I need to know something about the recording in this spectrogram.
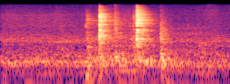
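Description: Two sharp plastic clicks about half a second apart, with a fainter one just after, as a whiteboard marker is handled and taken up at the board.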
